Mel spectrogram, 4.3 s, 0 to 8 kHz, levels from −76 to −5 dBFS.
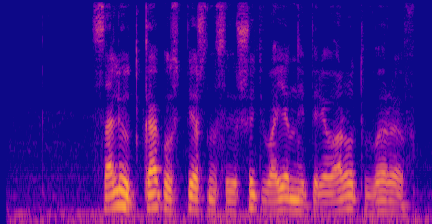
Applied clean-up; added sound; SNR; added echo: none; none; none; none.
